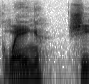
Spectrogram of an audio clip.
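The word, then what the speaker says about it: Guangxi: that's what i would like to do it's pronounced guang shi click okay bear jew is a spy i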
